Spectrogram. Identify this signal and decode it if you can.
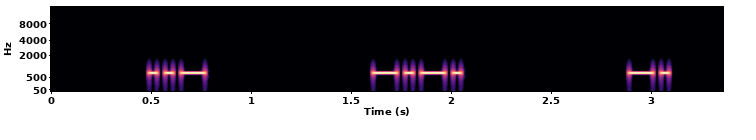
Morse code, heard as a keyed tone, about 30 wpm, spaced as for 9 wpm, 700 Hz. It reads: UCN
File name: Lesson 18e - Letter m - Three Characters 30wpm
